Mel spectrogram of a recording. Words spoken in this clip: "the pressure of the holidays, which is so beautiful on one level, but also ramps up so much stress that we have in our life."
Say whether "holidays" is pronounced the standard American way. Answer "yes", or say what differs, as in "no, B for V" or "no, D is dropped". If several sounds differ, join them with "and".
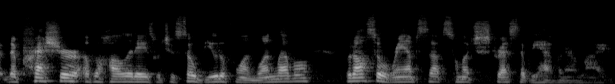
yes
